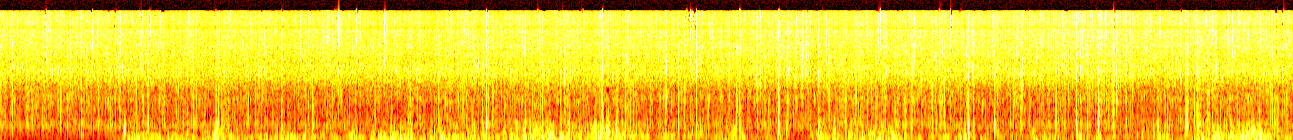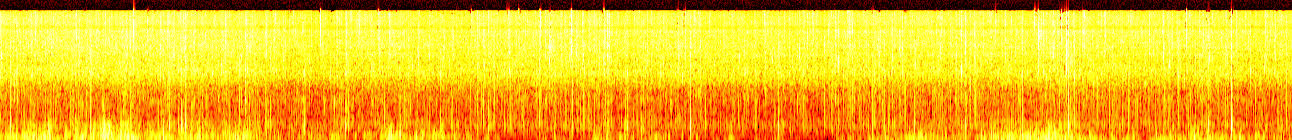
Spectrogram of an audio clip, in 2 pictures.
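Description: Rain patters steadily on wet pavement.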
